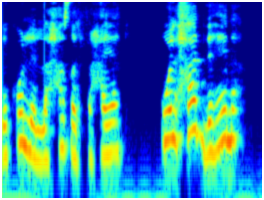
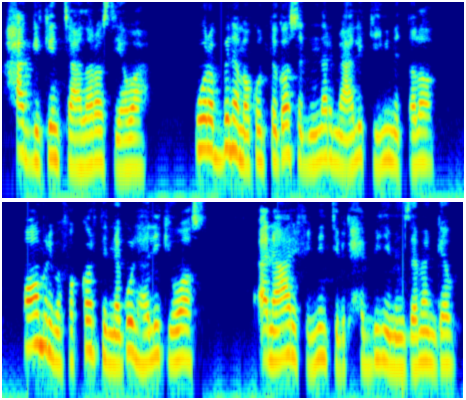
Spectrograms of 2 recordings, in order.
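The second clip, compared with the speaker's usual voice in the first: lower, tender husband's voice; loving man's voice, lower; Hassan's voice; 5 semitones lower than usual. Acted. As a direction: soothe her as her husband, lower.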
